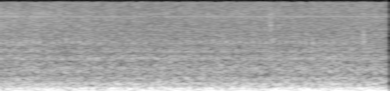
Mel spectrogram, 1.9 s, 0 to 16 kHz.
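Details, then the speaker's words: Low-mile 1998 Toyota Camry 1MZ-FE V6 with neglected oil changes and a flashing check engine light: low rumble in drive under load with an uneven stumbling pulse, a constant single-cylinder misfire, counters pointing at cylinder 4; it steadies in park. "Put in drive. Oh, there we go again. So definitely suspecting cylinder number 4."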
